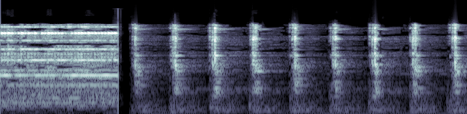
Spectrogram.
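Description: Clock ticking sound effect: sharp, even ticks about five a second, starting about half a second in after a brief steady high-pitched tone.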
